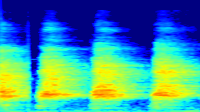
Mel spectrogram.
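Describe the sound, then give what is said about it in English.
A dog barks excitedly and loudly, letting out four quick barks in a rapid, insistent series with only brief gaps between them and no other voices. “Sorry, my dog is going crazy right now.”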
